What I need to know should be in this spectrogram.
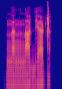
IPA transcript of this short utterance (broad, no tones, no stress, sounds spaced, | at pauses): n̪ ɐ ŋ n̪ a bʲ ɐ ʈ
